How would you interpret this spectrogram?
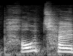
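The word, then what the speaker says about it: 泡菜: 그 이유는 바로 애초에 김치가 중국에서는 파우 차이 라고 발음 되기 때문이죠 즉 김치라는 한자 를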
